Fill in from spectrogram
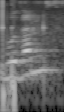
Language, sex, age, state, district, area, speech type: Tamil, female, 18-30, Tamil Nadu, Kallakurichi, rural, spontaneous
